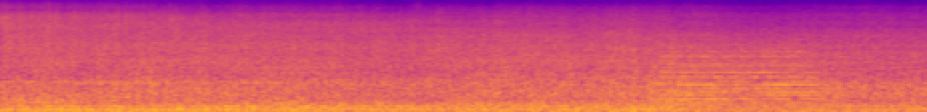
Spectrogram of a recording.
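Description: Freight train passing close by: a steady low rumble of the cars rolling along the track. A held tone rings for about a second, about four seconds in.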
